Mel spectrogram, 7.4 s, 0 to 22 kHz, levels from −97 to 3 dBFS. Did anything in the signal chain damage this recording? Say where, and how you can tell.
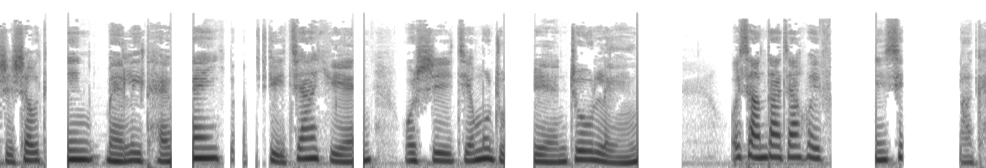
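Yes. The driver or buffer stage failed to deliver audio in time, leaving blocks of digital silence at 0.34–0.51, 1.28–1.45, 2.65–2.73, 3.78–4.01, 4.78–5.12 and 6.23–6.57 s. Each is an abrupt hole with no fade. The lengths of about 85, 171 and 341 ms fit whole buffers of 4096, 8192 and 16384 samples at 48 kHz. The 230 ms gap at 3.78 s is a less regular block.

The digital broadcast reception also failed: the receiver lost frames and muted, producing a digital broadcast dropout at 1.66–2.04 s and again at 6.75–7.22 s. The first breaks up into several short holes totalling about 240 ms over 336 ms, the longest lasting 72 ms. The second loses 432 ms. Each mute fades in about 20 ms rather than clicking, which sets it apart from the buffer gaps, and what was sent during it is gone.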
